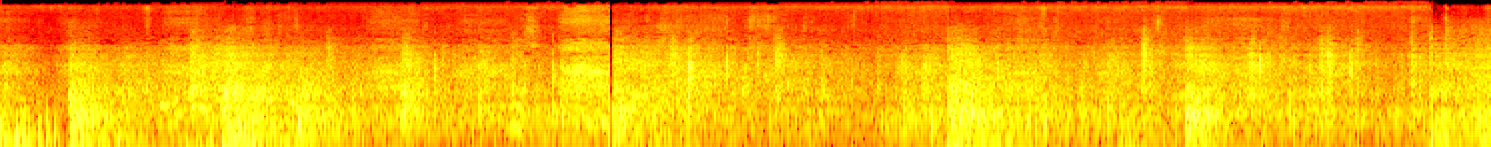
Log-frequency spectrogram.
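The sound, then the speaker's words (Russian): Secondary ammunition explosions, filmed by eyewitnesses at the scene, boom and crackle in a continuous series, heavy rumbling blasts overlapping one another, with muffled voices beneath the roar. “На многочисленных видеоочевидцев с места событий хорошо видны и слышны вторичные взрывы боеприпасов.”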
